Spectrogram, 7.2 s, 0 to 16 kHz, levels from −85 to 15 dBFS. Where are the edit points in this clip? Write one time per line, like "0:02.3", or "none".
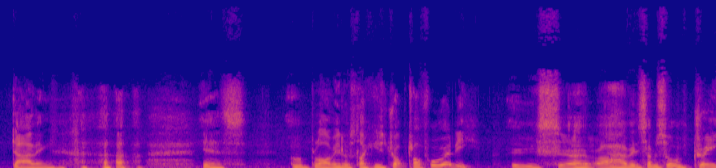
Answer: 0:02.8
0:04.9

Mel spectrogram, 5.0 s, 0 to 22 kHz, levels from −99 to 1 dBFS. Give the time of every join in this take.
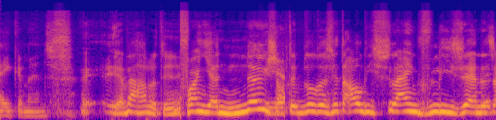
0:01.8
0:02.8

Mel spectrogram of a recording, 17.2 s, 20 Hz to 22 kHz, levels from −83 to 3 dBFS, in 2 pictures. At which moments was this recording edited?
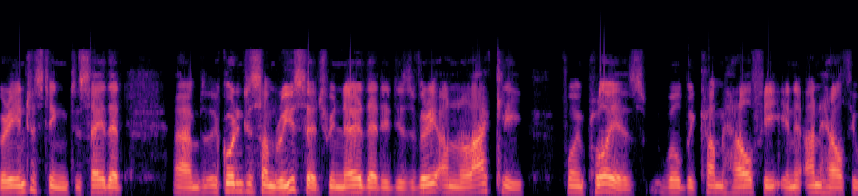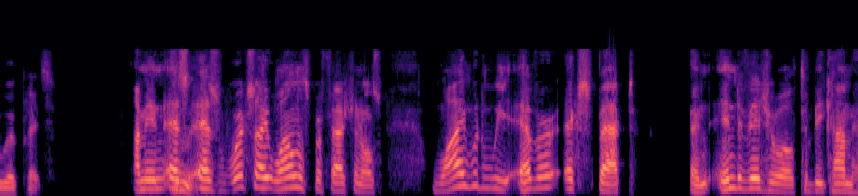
0:09.8

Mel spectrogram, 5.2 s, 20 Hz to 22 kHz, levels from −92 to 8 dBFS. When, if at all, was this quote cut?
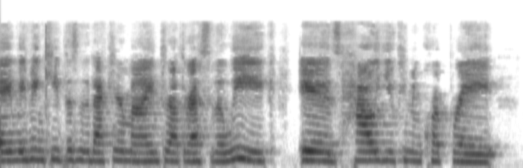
0:02.9

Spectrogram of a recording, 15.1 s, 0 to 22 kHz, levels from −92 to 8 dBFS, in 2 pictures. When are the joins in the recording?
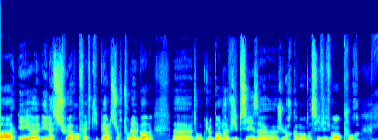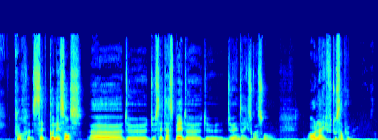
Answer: none

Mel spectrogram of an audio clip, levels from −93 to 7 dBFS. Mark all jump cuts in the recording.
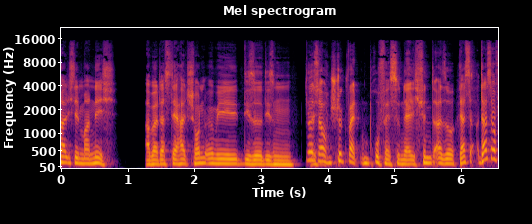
none

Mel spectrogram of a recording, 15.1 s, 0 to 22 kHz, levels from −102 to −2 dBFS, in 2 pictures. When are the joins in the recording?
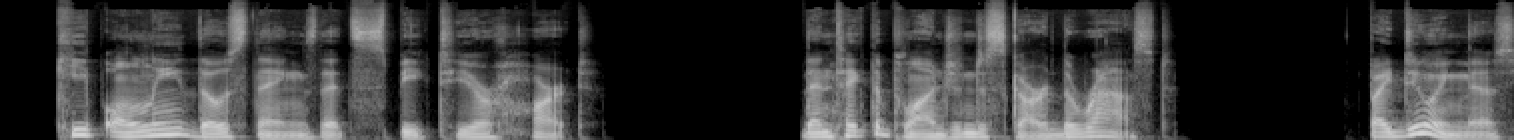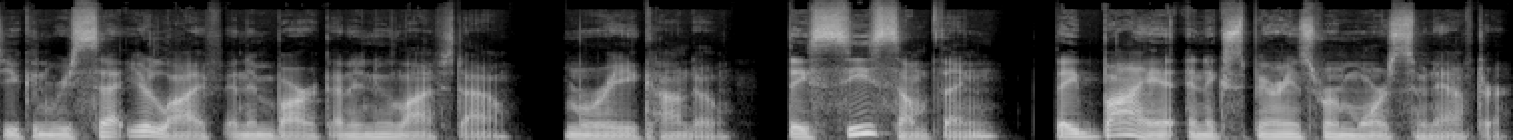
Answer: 0:11.3
0:12.7

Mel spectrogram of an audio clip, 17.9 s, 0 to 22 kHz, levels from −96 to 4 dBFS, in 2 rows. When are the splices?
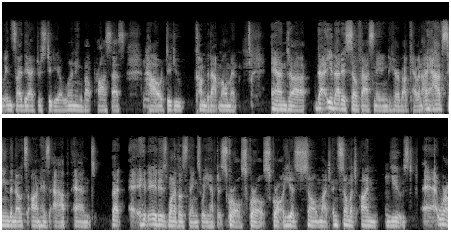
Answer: none

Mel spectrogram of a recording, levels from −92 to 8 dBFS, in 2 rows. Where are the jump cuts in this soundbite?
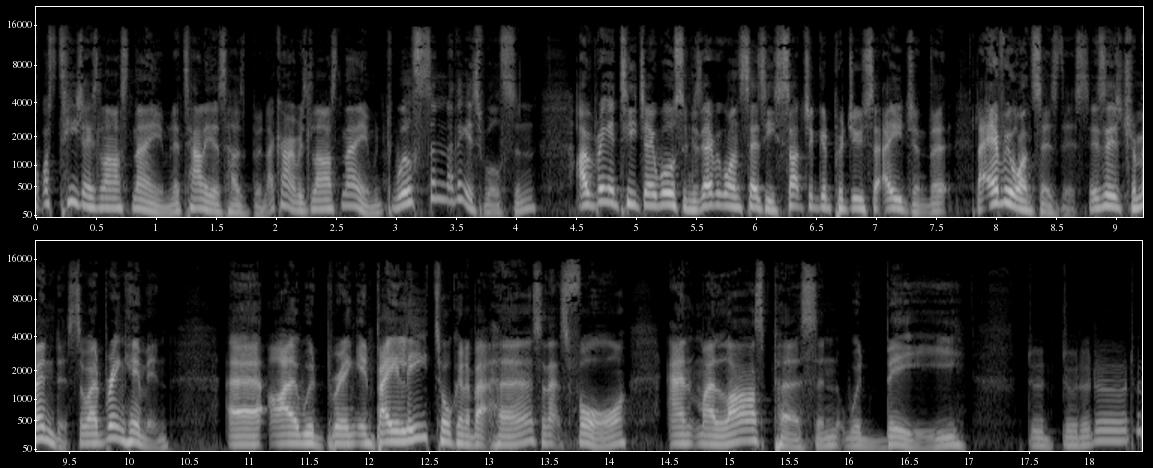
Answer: none

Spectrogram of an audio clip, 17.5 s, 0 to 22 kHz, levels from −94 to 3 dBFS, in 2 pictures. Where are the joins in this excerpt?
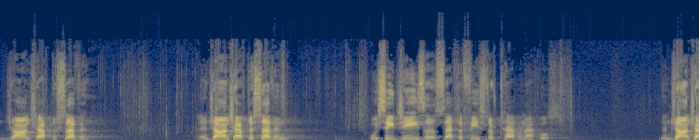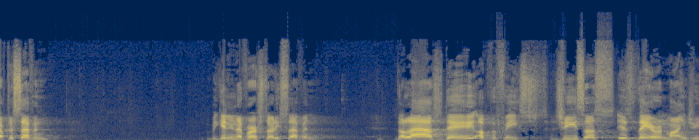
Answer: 0:15.6

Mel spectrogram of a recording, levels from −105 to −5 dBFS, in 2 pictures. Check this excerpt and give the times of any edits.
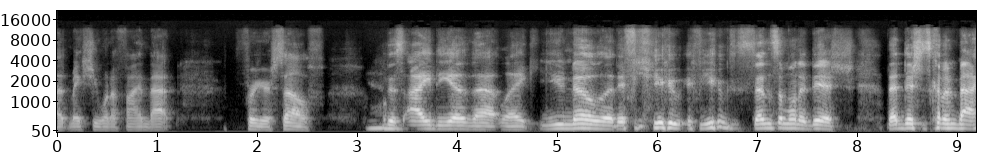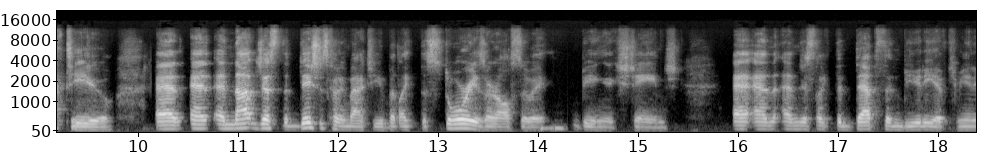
0:03.3
0:10.7

